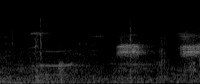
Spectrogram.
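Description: A knife blade cuts into a plant stem.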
